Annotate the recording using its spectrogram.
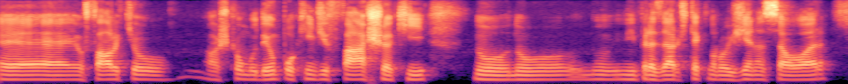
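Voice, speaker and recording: Against a quiet background, a man at medium pitch speaks at a moderate pace with monotone, flat intonation. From Minas Gerais, Brazil. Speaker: tech startup founder. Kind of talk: podcast interview. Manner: hesitant, many filler words.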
